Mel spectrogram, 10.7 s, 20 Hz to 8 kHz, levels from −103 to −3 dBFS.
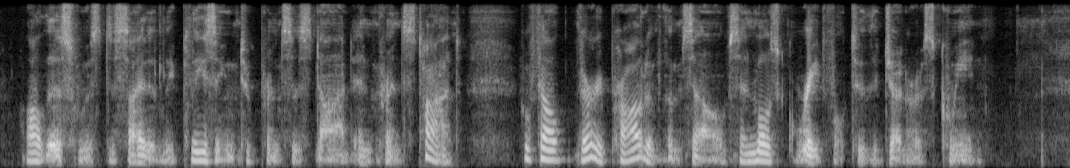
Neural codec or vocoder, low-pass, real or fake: vocoder, 22.05 kHz, 80 mel bands, HiFi-GAN; 7.2 kHz; fake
